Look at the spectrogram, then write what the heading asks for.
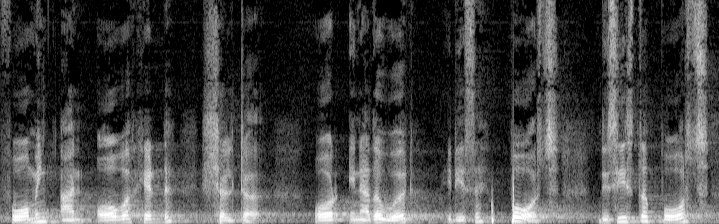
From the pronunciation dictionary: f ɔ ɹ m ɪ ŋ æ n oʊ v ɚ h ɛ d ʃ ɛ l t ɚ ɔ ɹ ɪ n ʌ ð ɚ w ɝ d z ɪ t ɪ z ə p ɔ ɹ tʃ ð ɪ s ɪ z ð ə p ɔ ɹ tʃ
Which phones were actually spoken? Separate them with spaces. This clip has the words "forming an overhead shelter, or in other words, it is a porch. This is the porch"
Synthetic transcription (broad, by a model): f ɔ ɹ m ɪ ŋ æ n oʊ v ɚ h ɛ d ʃ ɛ l t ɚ ɔ ɹ ɪ n ʌ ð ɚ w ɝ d ɪ t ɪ s ə p ɔ ɹ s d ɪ s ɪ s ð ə p ɔ ɹ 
